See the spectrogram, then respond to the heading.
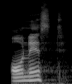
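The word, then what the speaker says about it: honest: एन आर क्या बोलेंगे बेटा एन आर एच साइलेंट हुआ एन ऑनेस्ट बॉय एन ऑरेरी house a house horse a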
